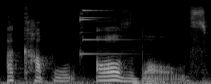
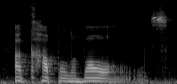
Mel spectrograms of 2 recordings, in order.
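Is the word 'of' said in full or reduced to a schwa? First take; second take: full; schwa. First: The word 'of' is said in full. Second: The word 'of' is reduced to a schwa. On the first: "This should be a couple of bowls" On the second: "So of changes to a, the schwa sound"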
